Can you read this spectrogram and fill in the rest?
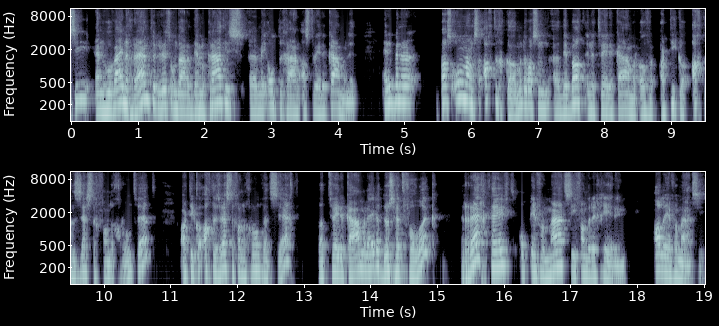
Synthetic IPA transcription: siɛnɦuʋɛjnəχrœɥmtədəɾɪsɔmdaːɹdemokraːtismejɔmtəχaːnɑlˠstʋejdəkaːməɹlet | ɛnɪɡ̚bɛnəɹ | pɑsɔnlɑŋsɑχtəɹχəkowməndəɹʋɑsəndebɑtɪndətʋejdəkaːməɹʔo̰wvəɹɑɹtikəlˠɑχtənzɛstəχfɑndəχrɔntʋɛt | ʔɑ̰ɹtikəlˠɑχtənzɛstəχfɑndəχrɔntʋɛtz̥ɛχt | d̥ɑttʋejdəkaːməɹlejdəndɵsɦətfɔlˠək | rɛχtɦejftɔpɪnfɔɹmaːtsivɑndəɾəχɪːɾɪŋ | ʔɑləɪnfɔɹmaːtsi

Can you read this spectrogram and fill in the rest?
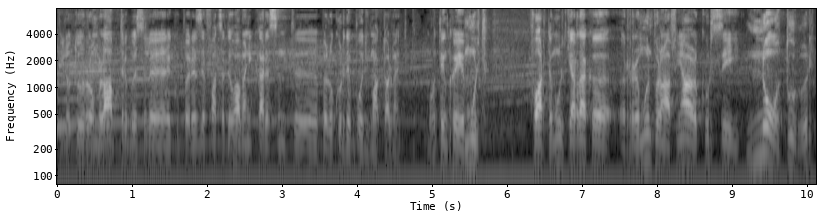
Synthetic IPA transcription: pilo̞t̪ulro̞mlab̚t̪ɾe̞buje̞səlre̞kupe̞ɾe̞ze̞fat̪səd̪e̞oame̞nʲkaɾe̞sunt̪ | pe̞lo̞kurʲd̪e̞po̞d̪iumak̚t̪ualme̞nt̪e̞̥ | mot̪imkəje̞mult̪ | foart̪e̞mult̪̚kʲard̪akə | rəmɨnpɨnəlafinalalkurse̞j | no̞wət̪uɾurʲ

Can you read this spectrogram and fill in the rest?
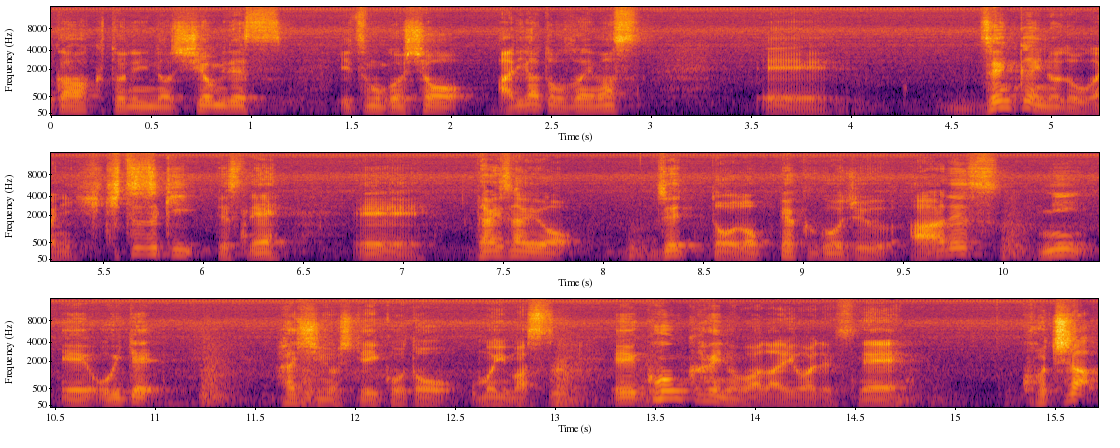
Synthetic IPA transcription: kaβakɯ̥t̪o̞ɾʲinːoɕijo̞mʲid̪e̞sɨ̥ | it͡sɨmo̞ɡo̞ɕi̥ɕo̞ːa̰ɾʲiɡat̪o̞ːɡozaimasɨ̥ | ḛː | d͡zẽ̞ŋkaino̞d̪o̞ːɡaɲ̟içi̥kʲi̥t͡sɨzɨkʲid̪e̞sɨne̞ː | d̪aisaio̞d͡ze̞t̪ːo̞ɾo̞pʲːjakɯ̟ɡo̞ʑɨ̰ːa̰ɾe̞sɨ̥ɲ̟ieʔo̞it̪e̞haiɕĩɰ̃o̞ɕi̥t̪e̞iko̞ːt̪o̞ːmo̞ima̰sɨ̥ekõ̞ŋkaino̞β̞ad̪aiβ̞ad̪e̞sɨne̞ | kʰo̞t͡ɕiɾa

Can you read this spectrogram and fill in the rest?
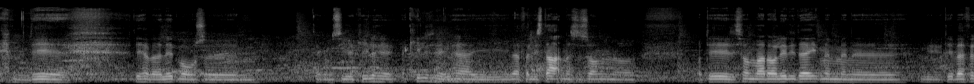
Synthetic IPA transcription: jæmend̥e̝ | d̥e̝hɑʋæːɐð̩ˠle̝d̥ʋɒːsø | d̥ækʰæmænsiːækʰilækʰiləhḛːlɦæɐiːʋæɐ̰fælisd̥ɑ̰̈ːd̥n̩æsesɒ̽ŋ̰n̩ɒ̽ː | d̥e̝sɒ̽d̥n̩ʋɑ̈ɾɑʊle̝d̥id̥ɛ̰ːmenmenø | ʋid̥e̝ʋæɐ̥fæ

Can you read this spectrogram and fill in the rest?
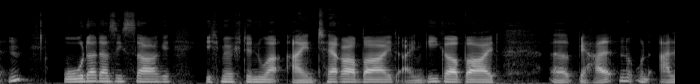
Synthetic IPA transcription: tn̩ | ʔoːdɐdasɪçz̥aːɡə | ʔɪçmœçtənuːɐʔa̰ɪntʰɛʁabaɪtʔa̰ɪnɡiːɡabaɪtʔɛːb̥əha̰ltn̩ʊntʔa̰l

